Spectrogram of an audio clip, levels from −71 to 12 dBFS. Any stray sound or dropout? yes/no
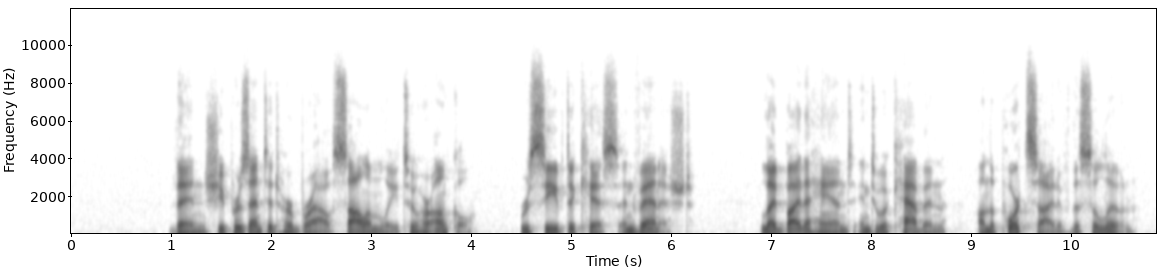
no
